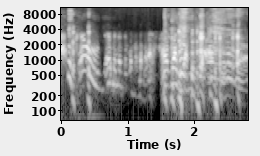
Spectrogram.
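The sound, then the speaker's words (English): A person does a squawky, raspy Donald Duck voice impression, a rapid burst of garbled, honking syllables that runs loud for a few seconds without pause. “Is that Donald Duck?”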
